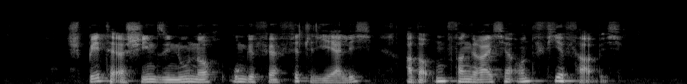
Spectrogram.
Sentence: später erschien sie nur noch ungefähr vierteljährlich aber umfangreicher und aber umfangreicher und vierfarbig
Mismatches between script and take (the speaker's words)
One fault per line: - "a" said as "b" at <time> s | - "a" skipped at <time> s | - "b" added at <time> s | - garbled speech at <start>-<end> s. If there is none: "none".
- "aber umfangreicher und" skipped at 5.3 s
